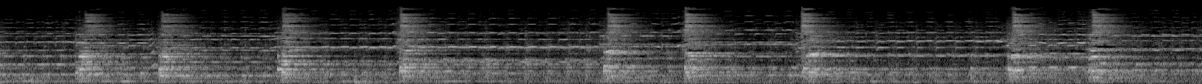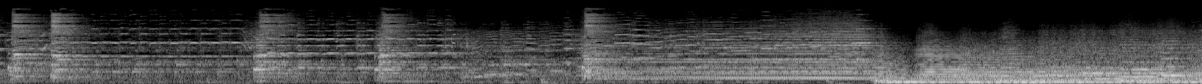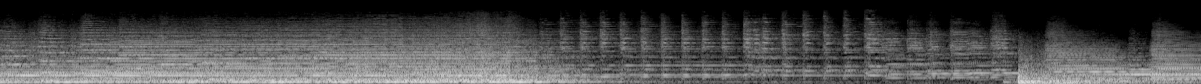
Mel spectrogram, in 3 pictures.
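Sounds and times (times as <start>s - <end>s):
solo violin playing: 0.0s - 20.9s, 23.2s - 34.2s
orchestral accompaniment: 0.0s - 36.0s.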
